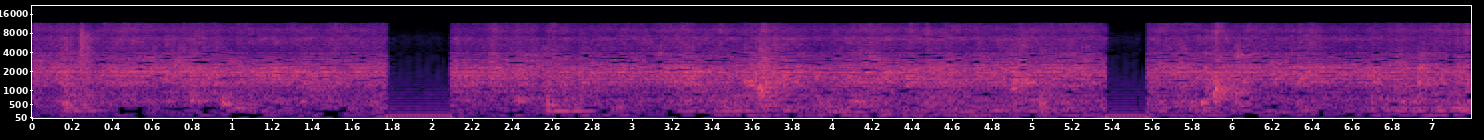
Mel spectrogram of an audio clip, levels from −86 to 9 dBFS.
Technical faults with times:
0.00-7.20 HE-AAC compression
1.71-2.15 intermittent contact
5.33-5.58 intermittent contact

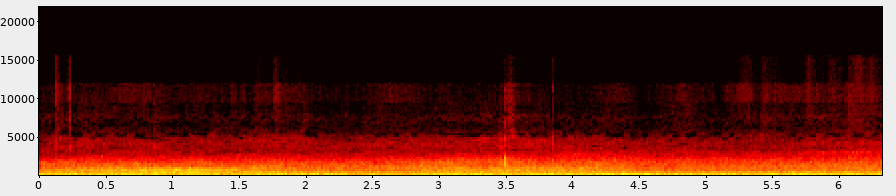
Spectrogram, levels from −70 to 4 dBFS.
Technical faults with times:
0.00-6.32 transcoding between lossy codecs

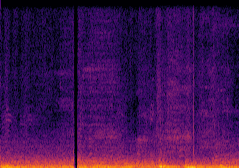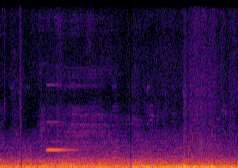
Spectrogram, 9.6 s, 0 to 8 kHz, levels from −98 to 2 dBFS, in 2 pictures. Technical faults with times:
1.46-1.55 burst of packet loss
5.17-5.23 short concealed packet loss
7.37-7.41 short concealed packet loss

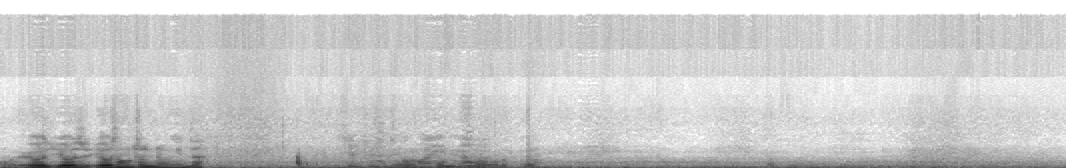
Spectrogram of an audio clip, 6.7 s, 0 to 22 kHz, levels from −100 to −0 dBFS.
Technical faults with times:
0.00-6.67 Opus compression

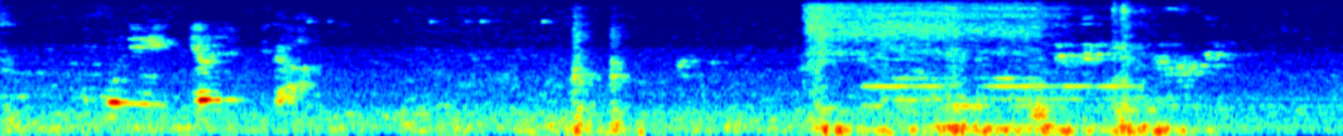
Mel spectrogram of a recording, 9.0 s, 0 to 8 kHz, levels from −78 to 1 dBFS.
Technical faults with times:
0.00-8.96 noise suppressor applied to music or sounds
1.62-1.82 sound cut by the noise suppressor
2.36-2.59 sound cut by the noise suppressor
4.27-4.49 sound cut by the noise suppressor
5.03-5.30 sound cut by the noise suppressor
8.17-8.96 sound cut by the noise suppressor

